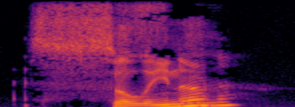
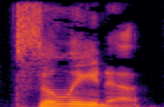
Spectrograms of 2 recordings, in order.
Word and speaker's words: Salina: S-A-L-I-N-A. How would you say that? – Salina? – Salina. There you go. We call it Salina.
